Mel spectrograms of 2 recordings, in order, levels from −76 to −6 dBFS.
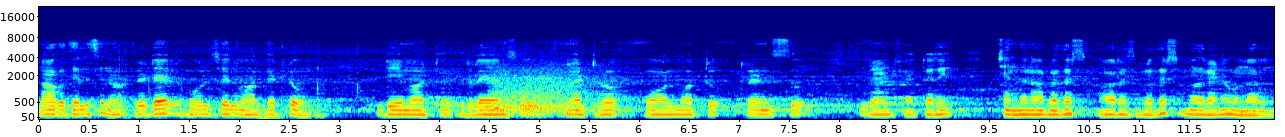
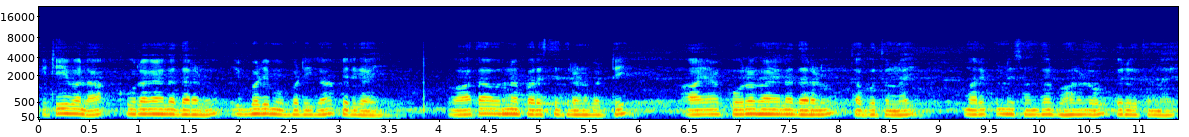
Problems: constant background noise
